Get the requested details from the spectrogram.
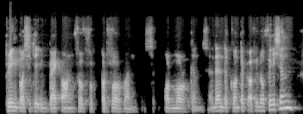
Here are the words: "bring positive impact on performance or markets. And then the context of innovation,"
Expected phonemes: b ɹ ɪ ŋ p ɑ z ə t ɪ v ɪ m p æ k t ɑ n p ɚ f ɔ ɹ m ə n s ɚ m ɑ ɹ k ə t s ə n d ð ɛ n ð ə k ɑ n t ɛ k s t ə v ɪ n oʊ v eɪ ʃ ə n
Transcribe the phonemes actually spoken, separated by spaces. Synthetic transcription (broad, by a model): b ɹ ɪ ŋ p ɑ s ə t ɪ b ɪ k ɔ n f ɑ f p ɚ f ɔ ɹ m ə n s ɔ m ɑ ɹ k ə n s ə n d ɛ n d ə k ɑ n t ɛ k t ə f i n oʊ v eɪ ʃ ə n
